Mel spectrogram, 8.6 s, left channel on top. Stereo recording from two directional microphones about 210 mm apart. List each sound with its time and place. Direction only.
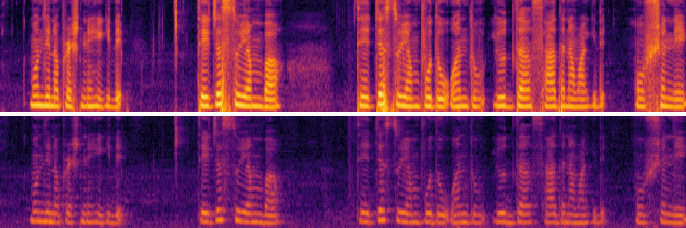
0.3 s a woman's voice: 45° left (ahead or behind)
